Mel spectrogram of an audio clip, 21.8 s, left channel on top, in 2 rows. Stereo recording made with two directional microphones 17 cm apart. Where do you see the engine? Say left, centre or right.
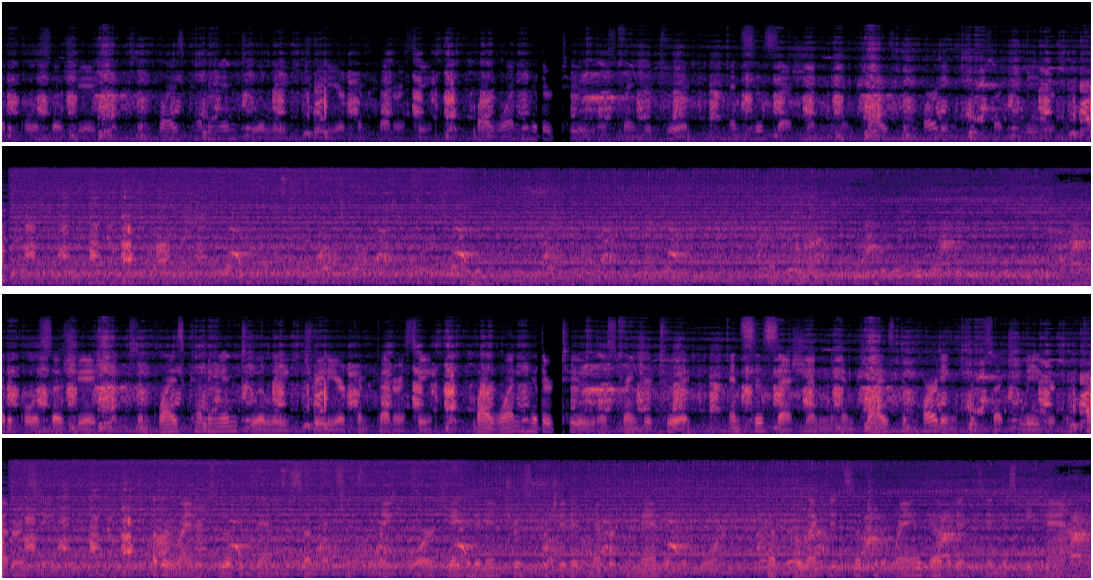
centre.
